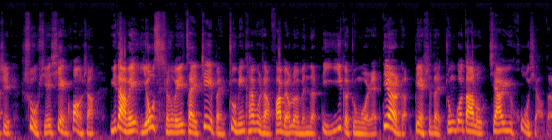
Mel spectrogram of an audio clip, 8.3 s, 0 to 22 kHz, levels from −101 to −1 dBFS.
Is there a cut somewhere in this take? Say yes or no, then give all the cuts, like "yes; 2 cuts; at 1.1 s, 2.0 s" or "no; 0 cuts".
yes; 1 cut; at 5.7 s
